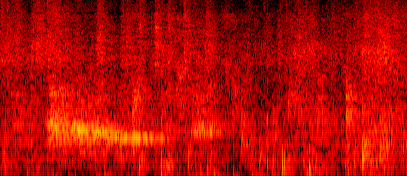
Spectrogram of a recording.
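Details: Pug puppies: a thin, high whine slides gently downward for about a second, then a shorter faint whimper follows, over a backdrop of soft rustling and scattered clicks.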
